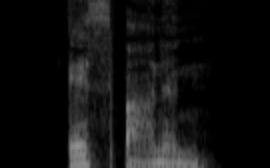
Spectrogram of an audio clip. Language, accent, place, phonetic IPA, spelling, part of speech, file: German, Germany, Berlin, [ˈɛsbaːnən], S-Bahnen, noun, De-S-Bahnen.ogg
- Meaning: plural of S-Bahn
